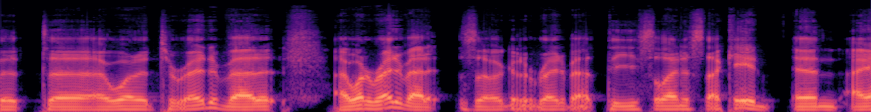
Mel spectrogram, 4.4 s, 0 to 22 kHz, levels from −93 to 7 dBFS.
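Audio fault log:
1.30–4.36 s, time-stretched section: from 1.30 s to the end, the speech suddenly runs about 1.49 times faster while its pitch stays where it was, and it sounds hurried. Software likely squeezed this stretch to fit a shorter length, dropping short slices of audio to hold the pitch. A plain speed-up or wrong playback rate would raise the pitch along with the pace.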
